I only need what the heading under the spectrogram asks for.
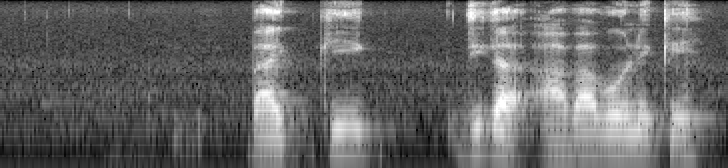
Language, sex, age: Northern Sotho, male, 26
